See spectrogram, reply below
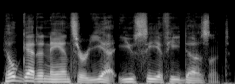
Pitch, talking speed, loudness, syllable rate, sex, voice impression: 115 Hz, 255 wpm, -18 LUFS, 5.0 syllables/s, male, masculine, very adult-like, slightly fluent, intellectual, slightly mature, slightly sweet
